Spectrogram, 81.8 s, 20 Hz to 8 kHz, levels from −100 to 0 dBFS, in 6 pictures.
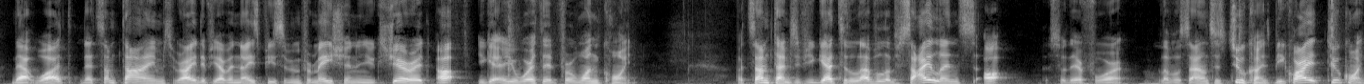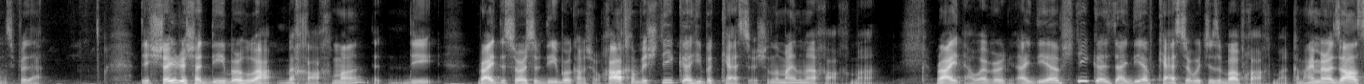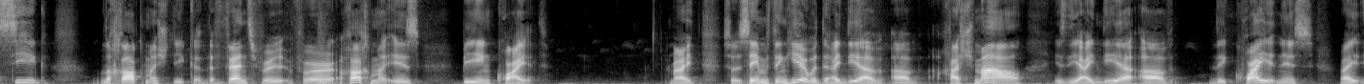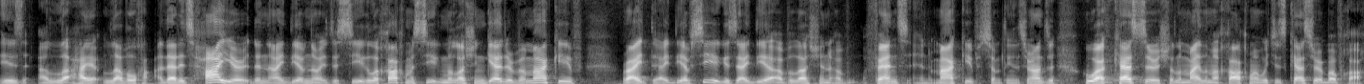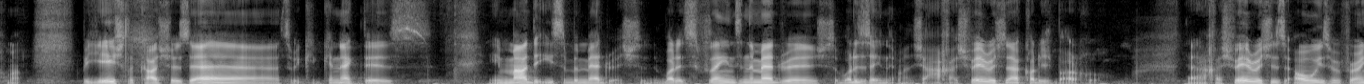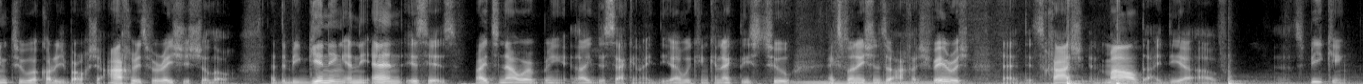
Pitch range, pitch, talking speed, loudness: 100-155 Hz, 130 Hz, 155 wpm, -21 LUFS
